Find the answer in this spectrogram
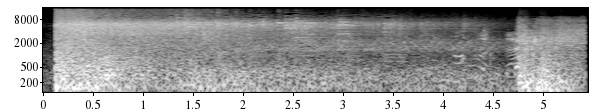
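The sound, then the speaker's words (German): A sudden, loud explosive blast from a meteor exploding over Chelyabinsk erupts and rolls on as a sustained, roaring rumble with crackling, shattering texture as its shockwave bursts window panes, followed by a second sharp burst near the end. “Seine Explosion schickte eine Druckwelle über Tscheljabinsk hinweg, die vor allem Fensterscheiben bersten ließ.”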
